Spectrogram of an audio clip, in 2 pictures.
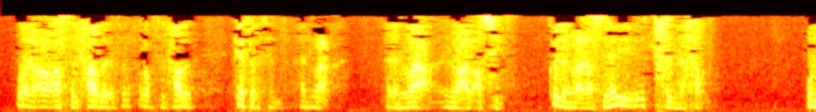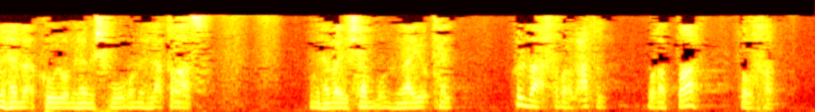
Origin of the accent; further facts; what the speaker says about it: Al-Qassim, Saudi Arabia; نحن أدركنا هذا في القرى عندنا في القصيم، كان المؤذن أذان الفجر إذا أذن أسمع أهل البلد كلها، لما كنا صغار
